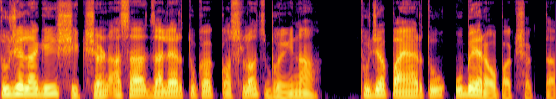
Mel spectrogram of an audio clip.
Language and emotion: Goan Konkani, neutral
